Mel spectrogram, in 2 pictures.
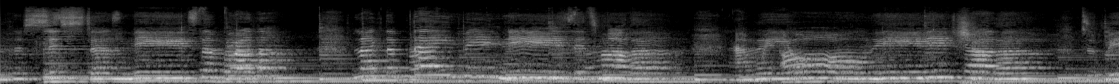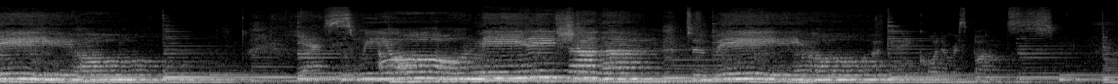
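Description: Singing of a devotional song over acoustic guitar.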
